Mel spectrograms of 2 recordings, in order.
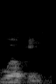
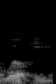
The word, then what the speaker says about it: Willke: Jack Wilkie to our church to speak. If you don't know who Dr. Wilkie is, I encourage you to Google him.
